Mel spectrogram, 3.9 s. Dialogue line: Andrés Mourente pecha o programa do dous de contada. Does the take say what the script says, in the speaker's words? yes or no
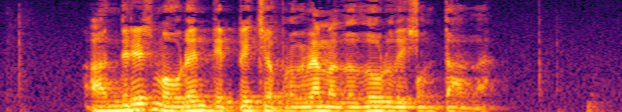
yes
